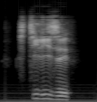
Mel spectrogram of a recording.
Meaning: to stylize
- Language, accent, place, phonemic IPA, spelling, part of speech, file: French, France, Lyon, /sti.li.ze/, styliser, verb, LL-Q150 (fra)-styliser.wav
